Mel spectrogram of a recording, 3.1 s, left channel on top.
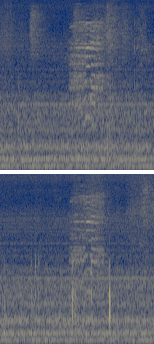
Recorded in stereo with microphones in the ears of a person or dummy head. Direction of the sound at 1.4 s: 30° left (ahead or behind).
